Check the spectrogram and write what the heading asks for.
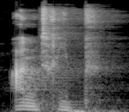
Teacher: Whenever put at the end, it almost indistinguishably makes slightly less of a P sound than a P would. Antrieb with a P would sound like Antrieb.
